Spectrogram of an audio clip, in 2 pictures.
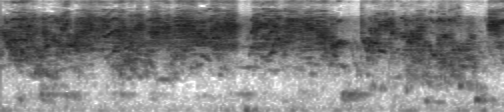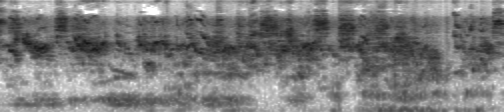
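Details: Dense high budgerigar chirping and warbling, with a lower hollow murmuring sound joining in the second half.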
